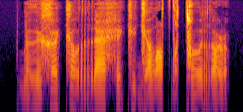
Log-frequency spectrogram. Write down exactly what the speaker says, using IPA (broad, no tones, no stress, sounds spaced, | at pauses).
b œ ð y x œ kʲ ɵ lˠ r æ h e kʲ ʉ ɡʲ ɛ lˠ y tˤ dˤ ɵ ǀ o r ɔ ɭ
